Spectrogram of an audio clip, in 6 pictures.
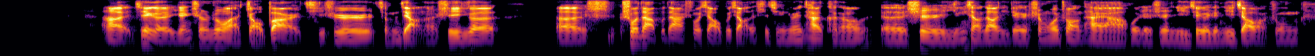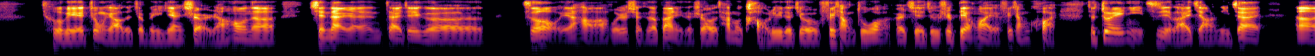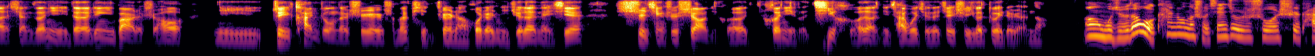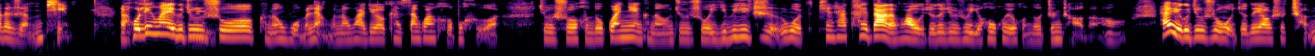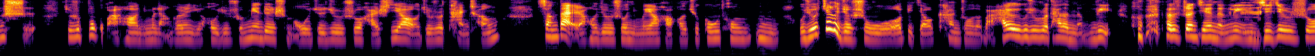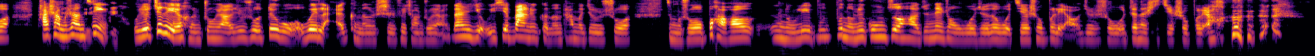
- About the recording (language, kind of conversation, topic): Chinese, podcast, 选择伴侣时你最看重什么？
- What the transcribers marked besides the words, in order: laugh; other background noise; other noise; laugh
